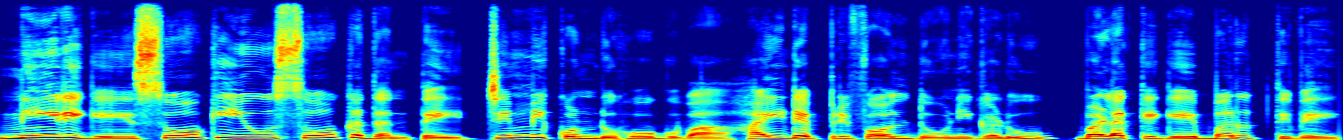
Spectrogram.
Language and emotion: Kannada, neutral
